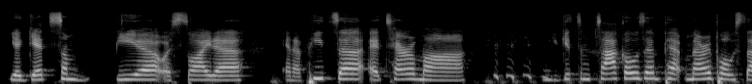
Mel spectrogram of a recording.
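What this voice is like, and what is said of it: Put-on Brooklyn accent. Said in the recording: “I don't know why I'm talking in a Brooklyn accent.”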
